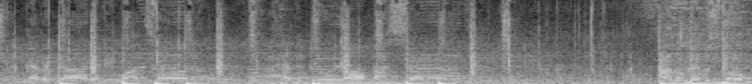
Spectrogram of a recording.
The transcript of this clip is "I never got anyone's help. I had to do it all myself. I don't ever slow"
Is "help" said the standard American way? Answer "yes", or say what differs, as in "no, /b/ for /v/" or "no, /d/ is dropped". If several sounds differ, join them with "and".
no, /f/ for /p/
